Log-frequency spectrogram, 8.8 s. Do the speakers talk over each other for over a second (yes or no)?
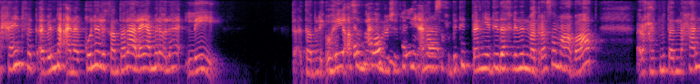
yes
